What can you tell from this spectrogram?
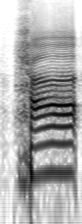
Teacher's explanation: H kecil dilafalkan dari wastul halqi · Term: ha kecil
